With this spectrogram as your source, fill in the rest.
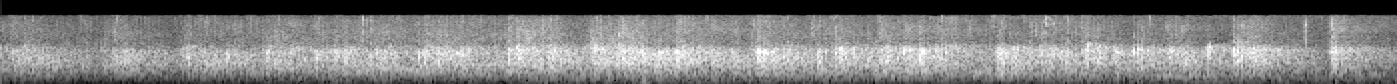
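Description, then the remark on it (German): An audience at a Sunday service breaks into warm, sustained applause to welcome a couple, a dense patter of many hands clapping steadily for about five seconds at an even, fairly loud level with no voices over it. “Komm, wir geben ihnen auch nochmal einen ganz herzlichen Applaus.”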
